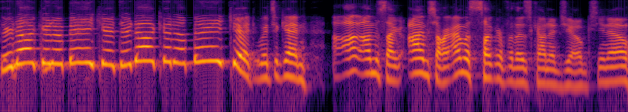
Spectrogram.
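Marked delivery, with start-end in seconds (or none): 0.0-2.6 put-on very high-pitched, loud screaming. Retelling a ride character's line from moments earlier: imitating a scream. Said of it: "he was screaming".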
